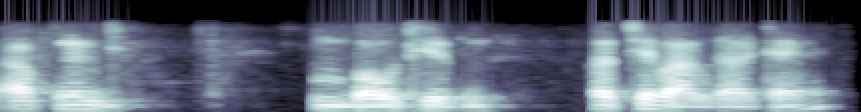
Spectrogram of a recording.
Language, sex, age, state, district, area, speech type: Hindi, male, 18-30, Uttar Pradesh, Azamgarh, rural, conversation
